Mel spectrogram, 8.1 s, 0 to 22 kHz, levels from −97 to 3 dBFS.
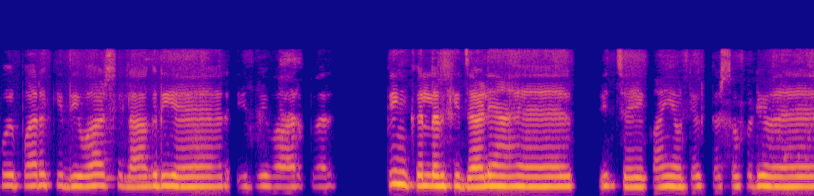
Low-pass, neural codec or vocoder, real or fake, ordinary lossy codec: none; none; real; none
